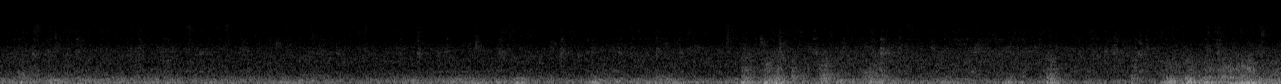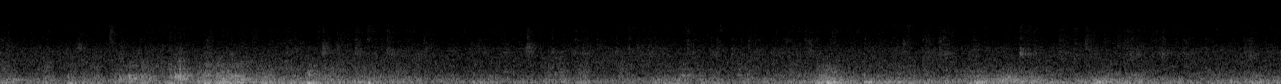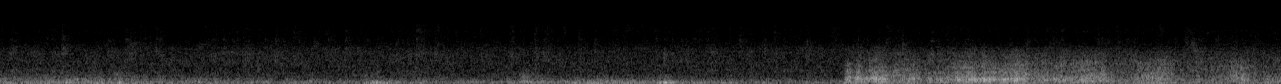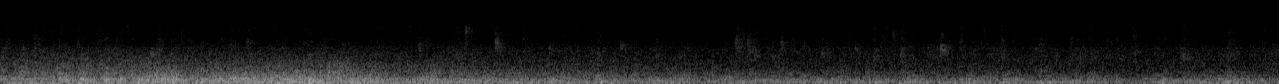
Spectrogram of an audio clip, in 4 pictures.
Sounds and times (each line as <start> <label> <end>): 0.0 RAIN 51.2
4.6 THUNDER 27.4
30.7 THUNDER 32.6
34.0 THUNDER 51.2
